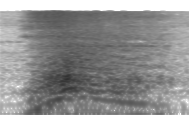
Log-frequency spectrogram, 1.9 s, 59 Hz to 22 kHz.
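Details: Jaguar E-Type 4.2 Series 2 with three HD8 SU carbs, after health check and tune: a quick blip swells smoothly from a gentle purring idle and falls away without stumble or pop; crisp, clean throttle response.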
